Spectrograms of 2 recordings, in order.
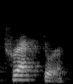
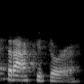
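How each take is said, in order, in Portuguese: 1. A primeira vogal soa como um 'eh'. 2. A primeira vogal soa como um 'ah' aberto. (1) "tá com E" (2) "o sonzinho do A não é tractor"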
